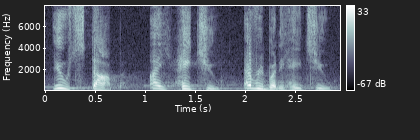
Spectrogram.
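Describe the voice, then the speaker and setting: Guy doing a sour fierce little girl from a storybook, high voice, snappy and scolding, emphatic. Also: huge pitch swings, moderate pace, husky, in a large hall, exaggerated voice. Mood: furious shouting. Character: fierce, sour, hot-tempered young girl.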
